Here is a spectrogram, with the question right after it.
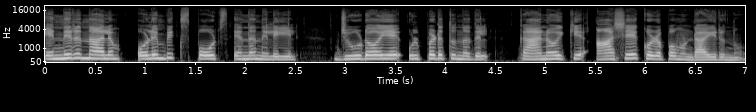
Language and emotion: Malayalam, neutral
